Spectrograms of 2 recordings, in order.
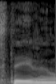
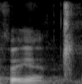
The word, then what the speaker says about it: Stephen: Yeah, Stefan. When people ask me, I say you pronounce it just like Steph Curry.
